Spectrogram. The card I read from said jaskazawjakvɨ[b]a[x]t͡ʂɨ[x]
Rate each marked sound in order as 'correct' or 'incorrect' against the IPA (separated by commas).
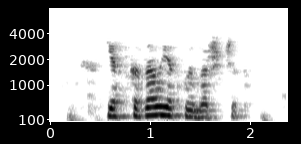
correct, incorrect, incorrect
